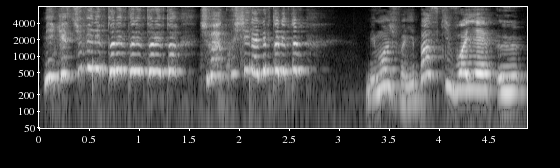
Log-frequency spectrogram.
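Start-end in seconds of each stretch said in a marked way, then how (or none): 0.0-2.6 much higher, urgent, laughing shouts; alarmed mother. Retold or imitated. Mother sees her pushing on the toilet, frantic high urging. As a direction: yank her up with frantic orders.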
